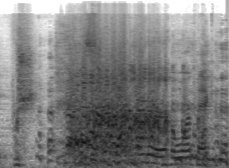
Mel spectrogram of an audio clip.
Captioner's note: all laugh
